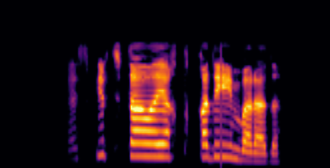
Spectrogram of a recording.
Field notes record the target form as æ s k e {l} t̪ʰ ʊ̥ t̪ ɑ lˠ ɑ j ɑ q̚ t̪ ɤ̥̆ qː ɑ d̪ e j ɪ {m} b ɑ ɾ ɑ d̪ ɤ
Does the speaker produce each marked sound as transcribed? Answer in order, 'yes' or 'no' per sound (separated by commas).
no, yes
